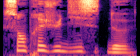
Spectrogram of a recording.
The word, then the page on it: sans préjudice de: francais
